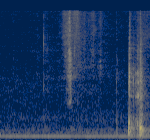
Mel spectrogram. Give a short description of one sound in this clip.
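A plastic container knocks on a countertop.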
